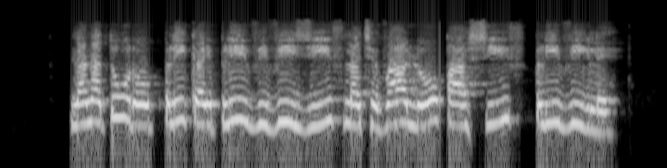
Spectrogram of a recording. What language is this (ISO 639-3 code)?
epo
